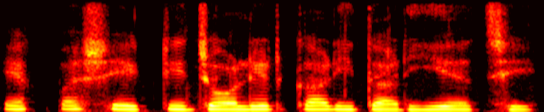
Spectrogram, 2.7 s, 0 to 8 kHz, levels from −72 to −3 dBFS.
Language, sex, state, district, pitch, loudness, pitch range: Bengali, female, West Bengal, Cooch Behar, 240 Hz, -17 LUFS, 225-250 Hz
